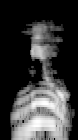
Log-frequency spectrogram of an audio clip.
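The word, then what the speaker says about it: μ: Okay, कैसे pronounce करेंगे? म्यू. कैसे करेंगे प्रोनाउंस उसको? Mu.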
